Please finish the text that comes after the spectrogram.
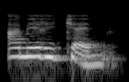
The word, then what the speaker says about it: américaine: But if you add an E at the end, that changes that sound.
